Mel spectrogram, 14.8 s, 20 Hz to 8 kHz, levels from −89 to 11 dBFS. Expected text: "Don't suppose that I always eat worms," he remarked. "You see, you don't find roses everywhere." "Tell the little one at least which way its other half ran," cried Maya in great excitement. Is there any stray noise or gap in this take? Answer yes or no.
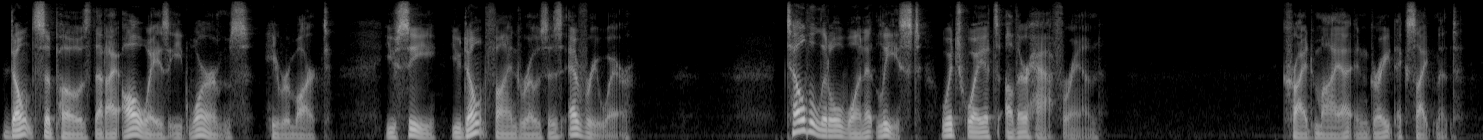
no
